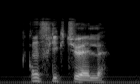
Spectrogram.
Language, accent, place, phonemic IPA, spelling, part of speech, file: French, France, Lyon, /kɔ̃.flik.tɥɛl/, conflictuel, adjective, LL-Q150 (fra)-conflictuel.wav
- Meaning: confrontational, conflictual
